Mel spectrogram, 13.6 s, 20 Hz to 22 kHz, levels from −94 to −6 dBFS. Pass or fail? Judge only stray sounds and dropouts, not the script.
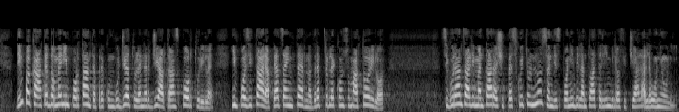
pass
